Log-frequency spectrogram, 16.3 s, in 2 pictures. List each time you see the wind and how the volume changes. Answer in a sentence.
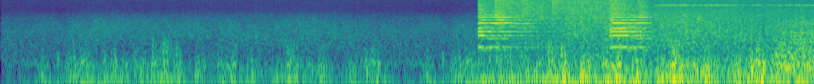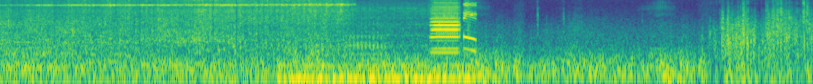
The wind can be heard from 0.0 to 16.2 s, getting louder.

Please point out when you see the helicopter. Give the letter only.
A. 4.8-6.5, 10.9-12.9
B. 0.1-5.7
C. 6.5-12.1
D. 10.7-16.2
C.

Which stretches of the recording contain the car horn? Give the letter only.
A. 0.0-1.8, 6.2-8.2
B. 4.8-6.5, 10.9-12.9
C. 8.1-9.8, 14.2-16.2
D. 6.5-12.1
B.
